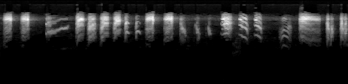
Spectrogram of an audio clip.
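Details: A wild long-tailed shrike sings a rapid, scratchy series of harsh chattering notes mixed with quick whistled slurs and falling chirps, steady and almost unbroken.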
